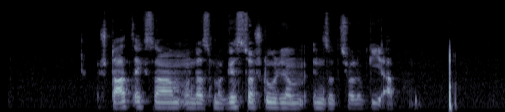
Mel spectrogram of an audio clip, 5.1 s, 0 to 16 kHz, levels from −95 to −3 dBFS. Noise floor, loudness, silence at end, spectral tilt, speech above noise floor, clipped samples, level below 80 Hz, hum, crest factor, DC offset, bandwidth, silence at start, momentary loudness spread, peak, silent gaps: -82 dBFS; -43 LUFS; 0.55 s; -4 dB/octave; 39 dB; under 0.1%; -80 dBFS; none; 30 dB; under 0.1%; 11.5 kHz; 1 s; 13 LU; -14 dBFS; none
